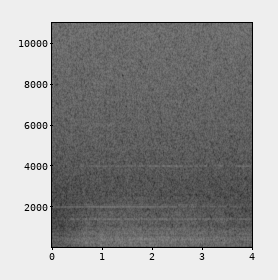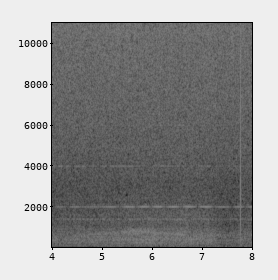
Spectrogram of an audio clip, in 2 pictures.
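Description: Jet aircraft in flight, a steady rushing drone that swells in over the first second and holds.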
